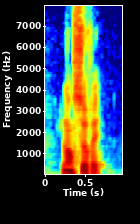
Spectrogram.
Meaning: first-person singular simple future of lancer
- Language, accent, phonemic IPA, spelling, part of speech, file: French, France, /lɑ̃.sʁe/, lancerai, verb, LL-Q150 (fra)-lancerai.wav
